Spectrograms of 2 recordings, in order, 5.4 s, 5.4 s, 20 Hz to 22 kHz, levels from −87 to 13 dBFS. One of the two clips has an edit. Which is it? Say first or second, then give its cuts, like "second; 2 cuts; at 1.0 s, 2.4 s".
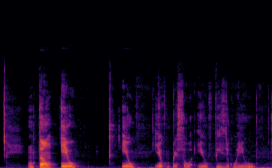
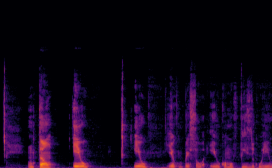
first; 2 cuts; at 1.1 s, 4.2 s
